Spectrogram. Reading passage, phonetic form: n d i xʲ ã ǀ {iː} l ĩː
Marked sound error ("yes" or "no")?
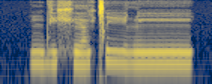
no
